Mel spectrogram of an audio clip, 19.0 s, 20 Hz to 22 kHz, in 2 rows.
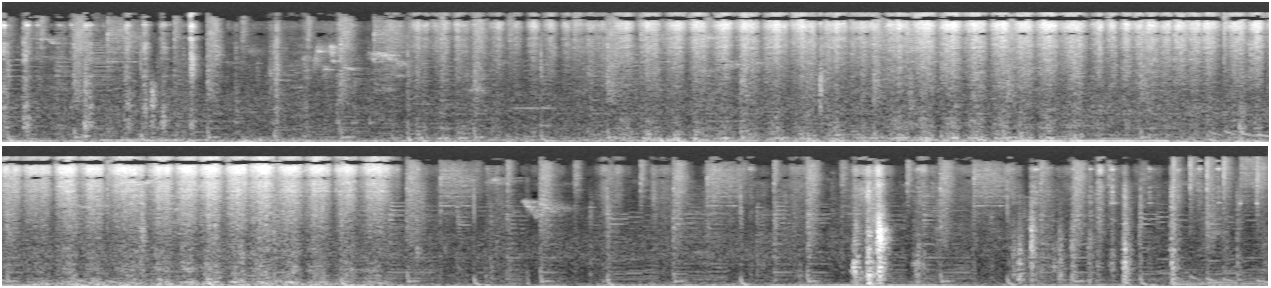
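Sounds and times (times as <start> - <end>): paint roller rasping on wall: 2.8 - 12.7.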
